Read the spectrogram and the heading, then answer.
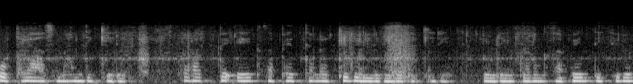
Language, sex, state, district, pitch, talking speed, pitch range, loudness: Rajasthani, female, Rajasthan, Churu, 155 Hz, 150 wpm, 145-160 Hz, -17 LUFS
